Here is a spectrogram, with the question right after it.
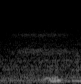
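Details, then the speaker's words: Background snoring from a sleeping person, audible behind speech during a recording. "and ray is snoring up a gooden so i am sorry if you can hear him"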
